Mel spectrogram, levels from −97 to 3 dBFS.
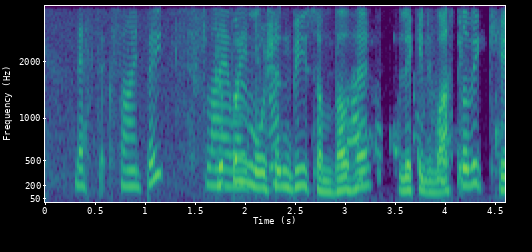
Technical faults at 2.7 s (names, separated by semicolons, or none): speech suppressed in double talk; echo leak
